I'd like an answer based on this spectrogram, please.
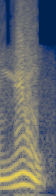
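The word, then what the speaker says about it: ν: কম্পাঙ্ককে frequency বলা হয়, যাকে নিউ দিয়ে চিহ্নিত করা হয়, এরকম লি এর মতো দেখতে, নিউ। উচ্চারণ হবে কি?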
